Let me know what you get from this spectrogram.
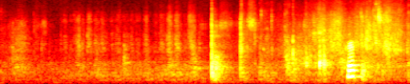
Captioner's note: pen scratching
